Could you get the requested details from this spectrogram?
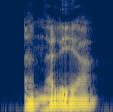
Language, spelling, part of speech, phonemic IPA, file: French, aléa, noun, /a.le.a/, Fr-aléa.ogg
- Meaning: 1. hazard 2. chance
